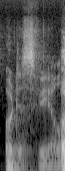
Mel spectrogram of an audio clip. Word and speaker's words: Huddersfield: Well, as someone from Yorkshire as well, you should know, you don't pronounce the H. It's Huddersfield. – Huddersfield, sorry.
